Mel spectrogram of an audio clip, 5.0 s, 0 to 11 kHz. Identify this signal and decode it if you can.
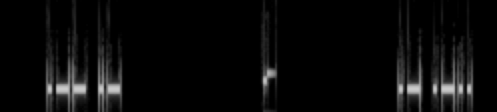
Morse code, heard as a keyed tone, about 28 wpm, 700 Hz. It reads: WA AL
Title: US States Repeated 3x 28wpm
